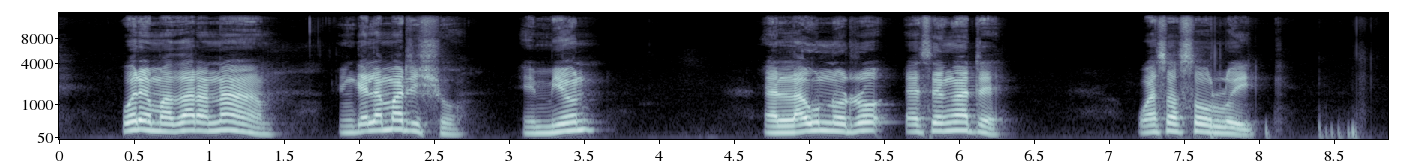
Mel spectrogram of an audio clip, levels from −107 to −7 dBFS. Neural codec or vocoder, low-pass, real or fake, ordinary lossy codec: none; 14.4 kHz; real; none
